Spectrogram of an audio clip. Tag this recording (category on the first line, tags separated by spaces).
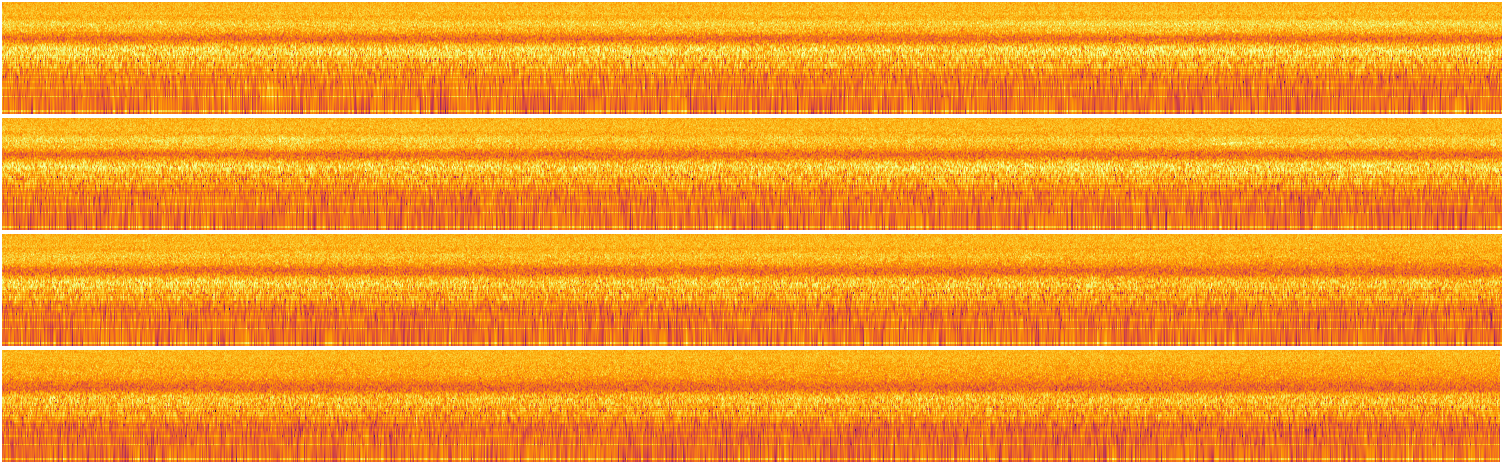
Soundscapes > Nature
phenological-recording soundscape sound-installation alice-holt-forest weather-data field-recording data-to-sound artistic-intervention nature natural-soundscape raspberry-pi Dendrophone modified-soundscape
